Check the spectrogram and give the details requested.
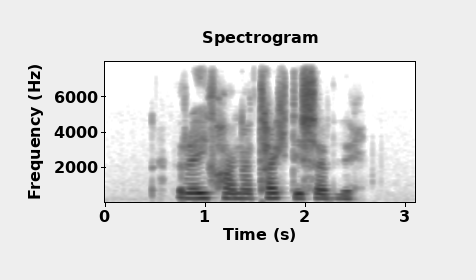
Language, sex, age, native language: Icelandic, female, 8, Icelandic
